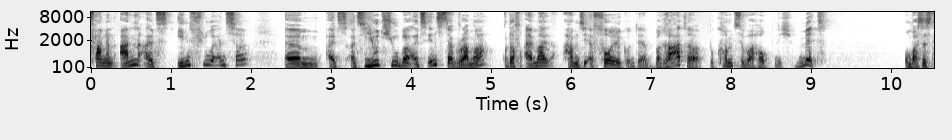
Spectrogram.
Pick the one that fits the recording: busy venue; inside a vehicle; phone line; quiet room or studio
quiet room or studio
